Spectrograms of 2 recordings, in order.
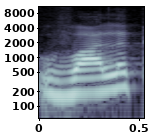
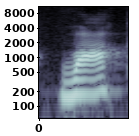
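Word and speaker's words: walk: love यानी प्यार करना वॉक वालक नहीं होगा क्योंकि एल यहां पर साइलेंट है वाक भी नहीं होगा वॉक करके होगा टहलना वॉक करना फिर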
